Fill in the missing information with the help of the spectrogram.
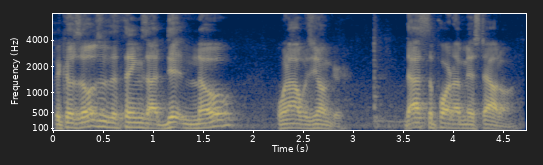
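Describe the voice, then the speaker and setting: Blunt, low-voiced man in his forties. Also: expressive, a little fast. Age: 40s. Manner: blunt, earnest, plain-spoken. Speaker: gym owner. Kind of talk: casual interview conversation.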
